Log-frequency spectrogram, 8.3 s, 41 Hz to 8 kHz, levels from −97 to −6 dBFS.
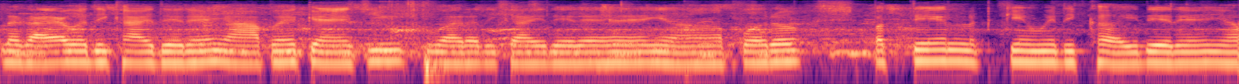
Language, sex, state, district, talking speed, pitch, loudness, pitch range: Hindi, male, Chandigarh, Chandigarh, 165 wpm, 155 Hz, -16 LUFS, 155-165 Hz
